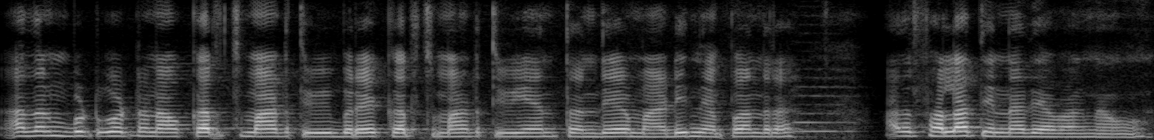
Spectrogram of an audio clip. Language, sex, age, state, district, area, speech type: Kannada, female, 30-45, Karnataka, Koppal, rural, spontaneous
